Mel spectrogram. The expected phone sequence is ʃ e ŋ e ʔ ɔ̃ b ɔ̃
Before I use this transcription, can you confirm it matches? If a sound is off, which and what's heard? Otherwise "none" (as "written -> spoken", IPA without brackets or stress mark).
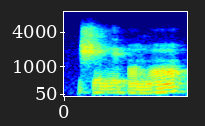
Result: none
